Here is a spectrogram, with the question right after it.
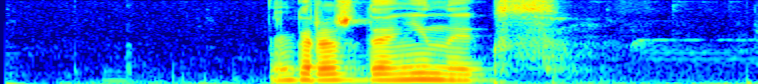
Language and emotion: Russian, neutral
